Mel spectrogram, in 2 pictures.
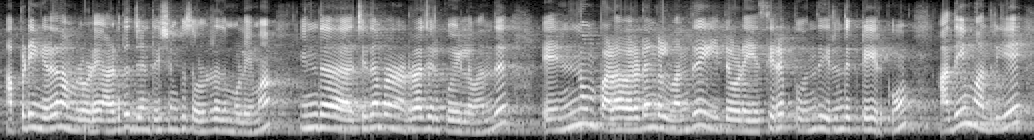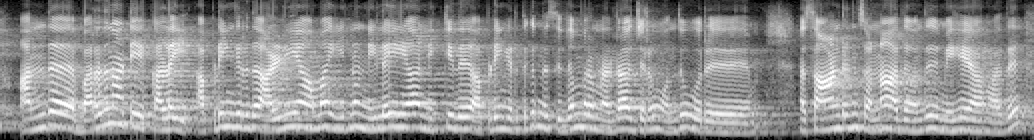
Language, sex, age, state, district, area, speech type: Tamil, female, 30-45, Tamil Nadu, Cuddalore, rural, spontaneous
